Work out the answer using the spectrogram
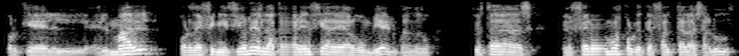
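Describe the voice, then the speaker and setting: A man, a guest author talking in an interview in a measured way, often restarting his phrases. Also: medium pitch, a little mellow, highs cut off. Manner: measured, hesitant with frequent restarts. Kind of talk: conversational interview.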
